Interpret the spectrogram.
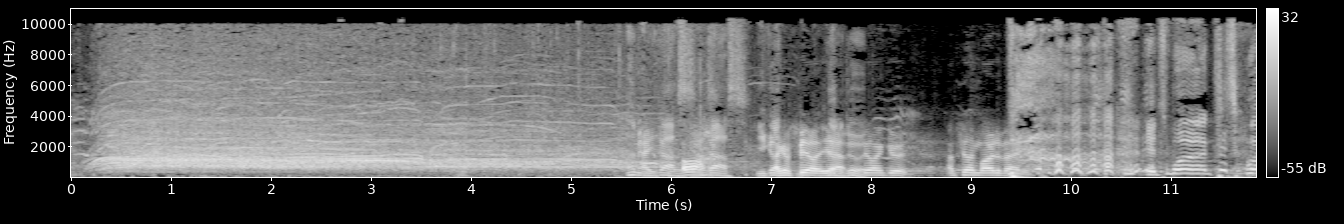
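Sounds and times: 
studio audience cheering with whoops and shouts: 0.0 - 7.4
speech: 5.6 - 9.7, 10.5 - 11.8
laughter: 9.4 - 11.0.

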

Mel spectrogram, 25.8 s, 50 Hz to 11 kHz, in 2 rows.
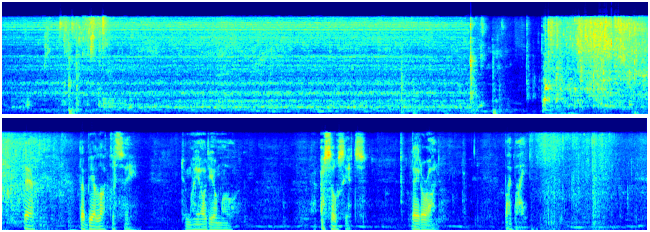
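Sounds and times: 
water running from a tap at home: 0.0 - 14.6
water splashing as someone wets their hair: 1.2 - 2.3
speech: 14.6 - 15.6, 16.6 - 17.6, 19.4 - 20.3, 21.1 - 21.8, 23.0 - 23.6.

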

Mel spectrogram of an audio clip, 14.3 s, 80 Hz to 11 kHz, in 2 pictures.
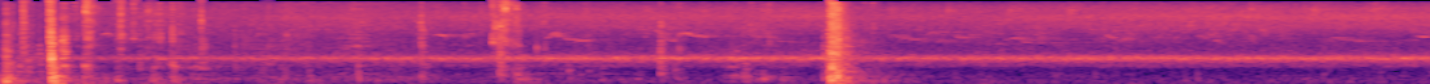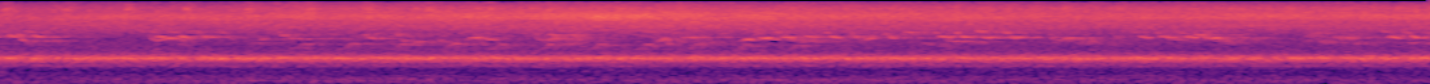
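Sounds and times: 
constant buzzing drone of insects outside: 0.0 - 14.2
truck door latch clicking as the door is opened: 2.4 - 2.7, 4.1 - 4.5.

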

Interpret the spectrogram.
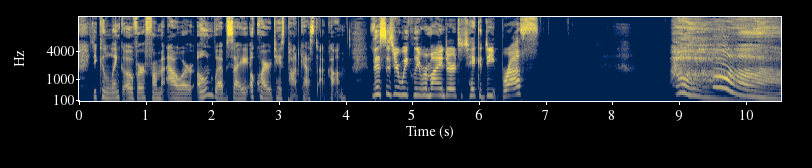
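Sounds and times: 
speech: 0.2 - 6.9, 8.9 - 10.5
person yawning: 8.9 - 10.5.

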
